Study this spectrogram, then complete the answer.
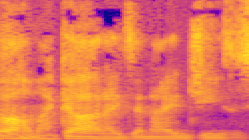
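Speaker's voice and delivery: acted tearful crying voice. Retelling the Bible story, speaker acts out the man who denied Jesus, mock-crying. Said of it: "He's crying".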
